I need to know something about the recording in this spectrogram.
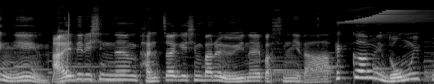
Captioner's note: voiceover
